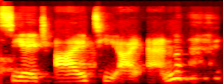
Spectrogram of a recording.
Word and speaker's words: chitin: And chitin, spelled C-H-I-T-I-N, it looks like it should be pronounced kitten, but chitin is a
